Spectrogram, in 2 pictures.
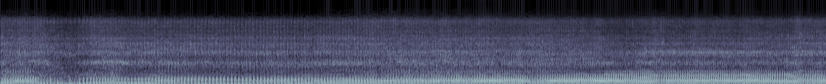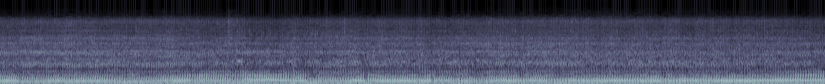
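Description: A motorcycle engine revs hard and close.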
